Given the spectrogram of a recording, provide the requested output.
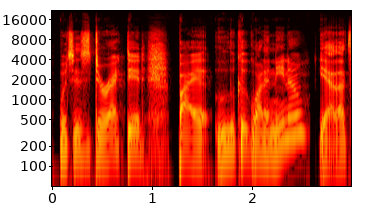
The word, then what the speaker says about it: Guadagnino: My number 10 is Challengers, which is directed by Luca Guadagnino. Yeah, that's how you pronounce it, I believe.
